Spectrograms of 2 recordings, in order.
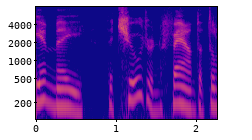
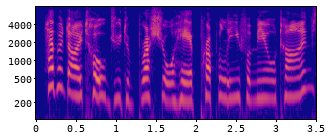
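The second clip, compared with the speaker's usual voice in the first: louder, higher stern telling-off; scolding; 5 semitones higher, 5 dB louder than usual. A narrator's reading. Dame Slap scolding Twinkle about her hair, stern. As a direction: scold the pixie like a cross old schoolmistress.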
